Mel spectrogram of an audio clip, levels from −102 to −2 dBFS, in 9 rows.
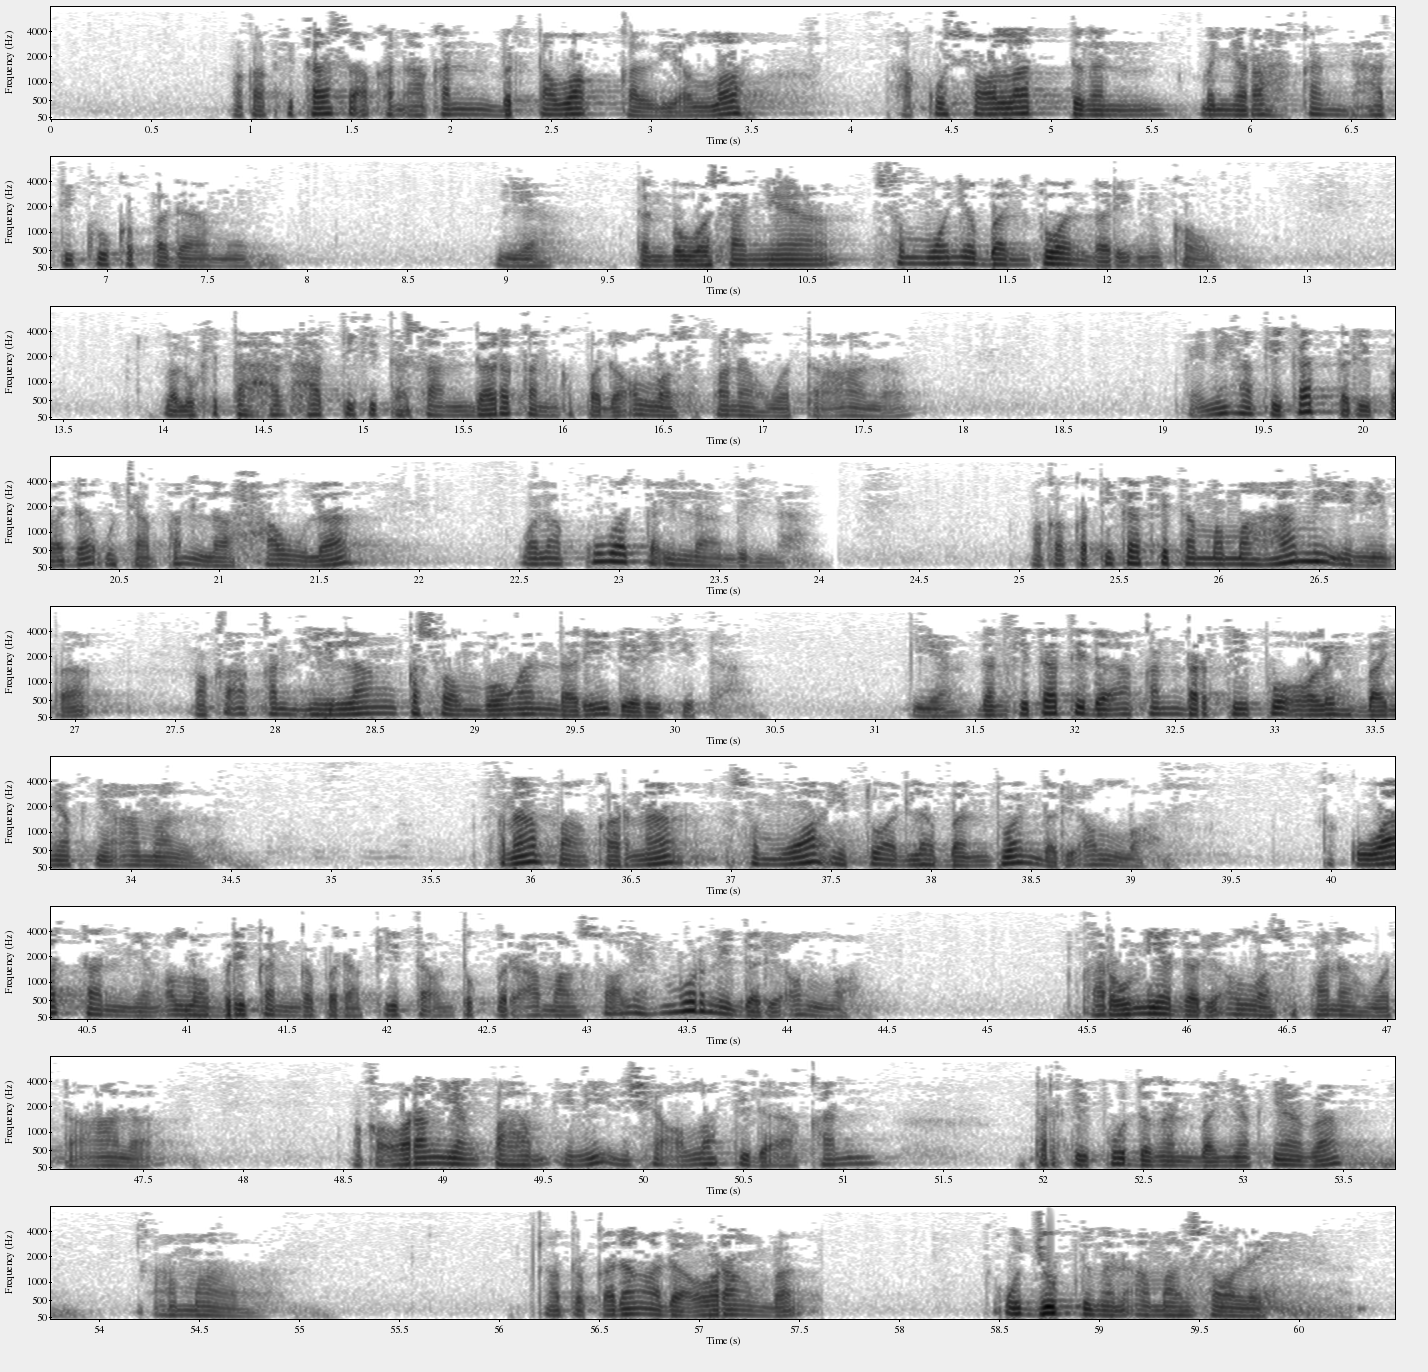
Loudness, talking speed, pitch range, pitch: -23 LUFS, 110 wpm, 115-145 Hz, 130 Hz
